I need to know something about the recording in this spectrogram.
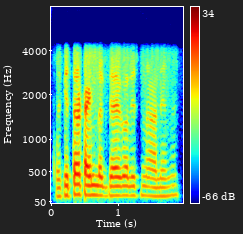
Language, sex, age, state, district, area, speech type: Hindi, male, 18-30, Madhya Pradesh, Balaghat, rural, conversation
